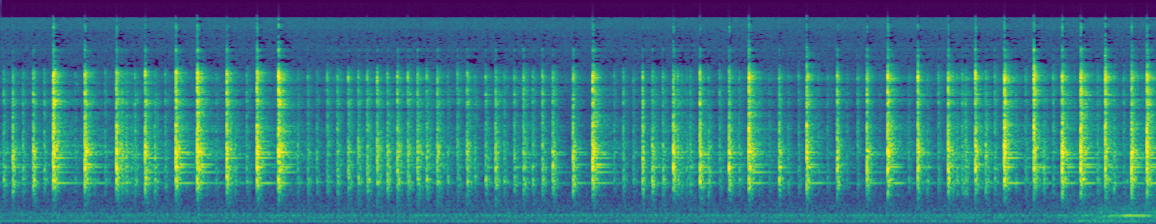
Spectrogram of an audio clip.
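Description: Japanese taiko drums struck in a rapid free-form midare-uchi run: an uneven stream of sharp strokes, about five a second, with some hit much harder. The strokes sound bright and thin, with little bass.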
